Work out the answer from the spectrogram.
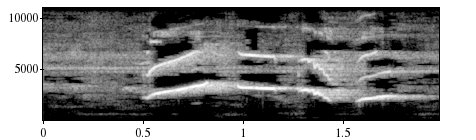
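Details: Oriental magpie-robin (kacer) sound used as therapy to get a young bird to sing the wikplong style: one loud, pure whistle that rises, holds level, dips and rises again, lasting about a second and a half.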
